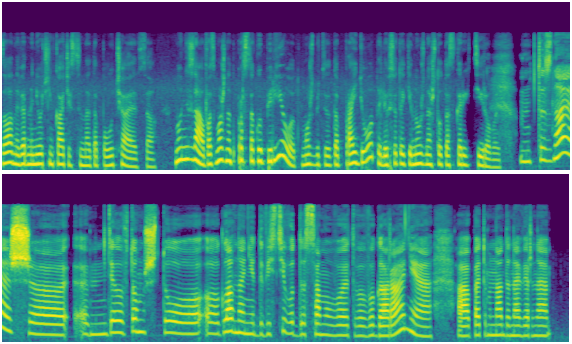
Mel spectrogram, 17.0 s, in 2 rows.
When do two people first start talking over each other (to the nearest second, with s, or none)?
none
